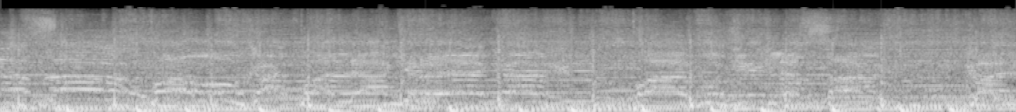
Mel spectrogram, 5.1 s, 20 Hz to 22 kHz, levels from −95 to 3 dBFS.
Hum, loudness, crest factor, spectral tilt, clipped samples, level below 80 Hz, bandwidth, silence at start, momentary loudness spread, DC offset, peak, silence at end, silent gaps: none; -10 LUFS; 10 dB; -4 dB/octave; under 0.1%; -18 dBFS; 17 kHz; 0 s; 1 LU; under 0.1%; 0 dBFS; 0 s; none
